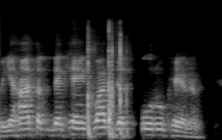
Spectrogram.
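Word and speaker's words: यत्पुरुषेण: जत पुरुखेण, प्रथम शब्द है ज, आधा त, पु रु खे और न। इसको ख का उच्चारण करेंगे, ठीक है, खे और न, ठीक है। तो हुआ जत पुरुखेण, ठीक है, जत पुरुखेण।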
